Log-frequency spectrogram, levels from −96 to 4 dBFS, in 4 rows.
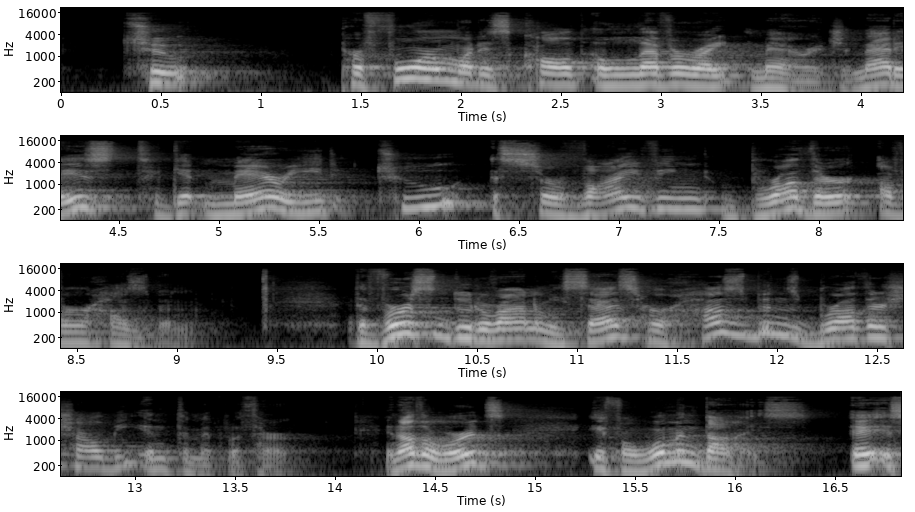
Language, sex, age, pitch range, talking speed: English, male, 40-59, 150-225 Hz, 145 wpm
